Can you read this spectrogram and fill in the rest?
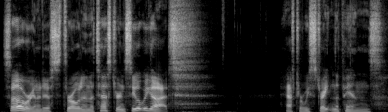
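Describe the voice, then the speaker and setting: A man's voice: medium pitch, expressive, normal speed. A man hosting a repair video, talking casually to the viewer and thinking aloud as he works through a hands-on job. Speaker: host of an electronics repair video.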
